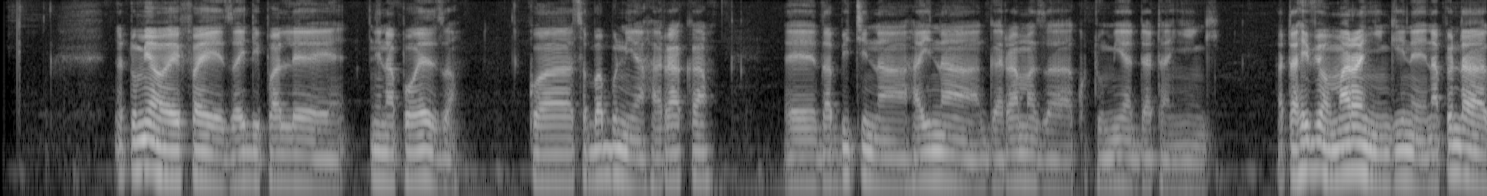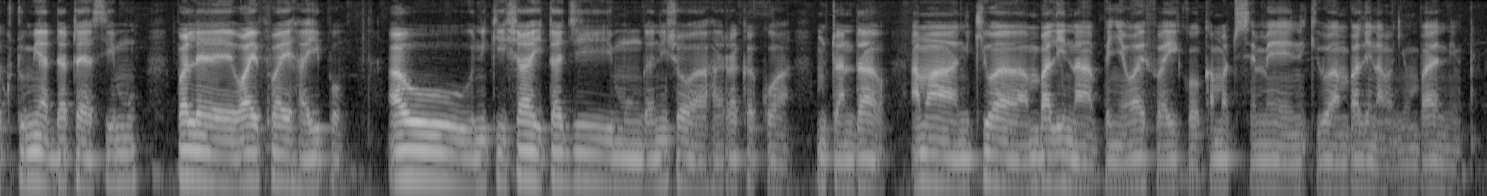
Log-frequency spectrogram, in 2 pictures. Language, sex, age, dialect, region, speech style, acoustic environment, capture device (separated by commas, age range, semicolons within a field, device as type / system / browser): Swahili, male, 25-34, Kenya - Nairobi Sheng-influenced, Kenya, happy, silence, desktop / Windows / Chrome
